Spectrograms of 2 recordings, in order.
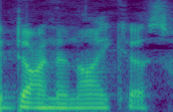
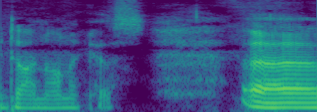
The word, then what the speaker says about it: Deinonychus: I mean, I say Deinonychus when it's apparently Deinonychus. it's both.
